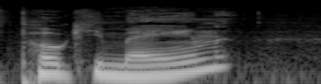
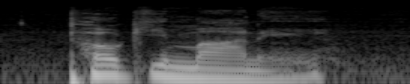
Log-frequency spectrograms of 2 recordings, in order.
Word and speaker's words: Pokimane: Is it actually pronounced that way? Because her name is Imani. – I mean, I have always heard it as Pokimane, but not Pokimani. – I thought it was Poke and then Imani, because her name is Imani.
